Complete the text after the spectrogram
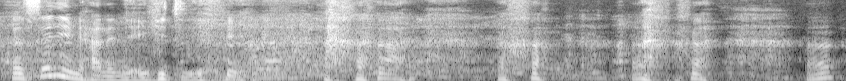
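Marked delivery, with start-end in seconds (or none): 1.4-6.0 long breathy laugh. Real, not acted. Monk laughs at his own mock lecture to mom, breathy laugh.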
